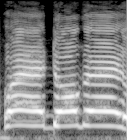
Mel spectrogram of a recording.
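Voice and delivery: high drawn-out shouted call; retold shout. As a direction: holler it from far away. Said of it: "screaming from here".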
